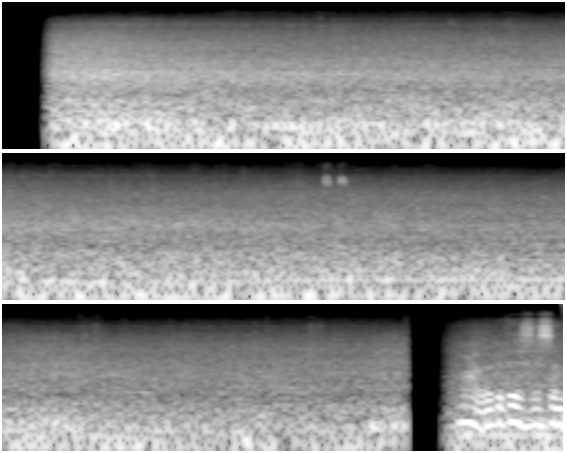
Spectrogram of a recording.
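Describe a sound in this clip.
A shallow river ripples and flows gently.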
